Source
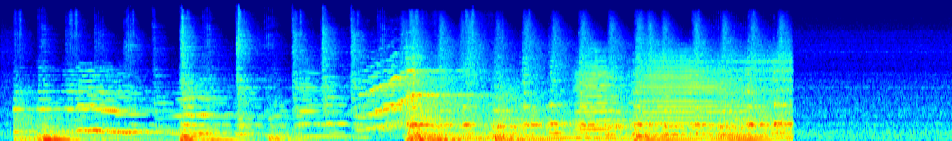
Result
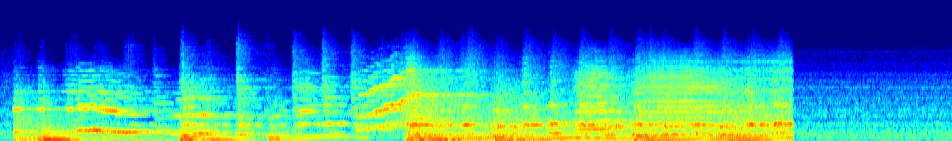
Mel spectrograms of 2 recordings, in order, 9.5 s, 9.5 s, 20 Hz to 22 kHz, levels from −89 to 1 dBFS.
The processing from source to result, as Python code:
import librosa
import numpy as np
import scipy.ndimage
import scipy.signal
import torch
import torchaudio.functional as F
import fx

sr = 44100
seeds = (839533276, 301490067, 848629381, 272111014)

y = 10.0 ** (-16.5 / 20.0) * np.tanh(x / 10.0 ** (-16.5 / 20.0))
y = scipy.signal.sosfilt(scipy.signal.butter(2, 2800.0, 'lowpass', fs=sr, output='sos'), y)
y = y * 10.0 ** (3.5 / 20.0)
